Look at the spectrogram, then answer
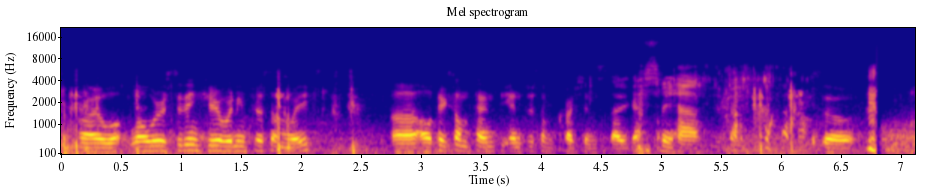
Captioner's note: haha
